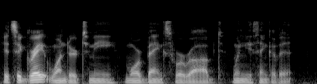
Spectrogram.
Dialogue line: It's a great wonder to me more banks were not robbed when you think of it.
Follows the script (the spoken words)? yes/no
no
